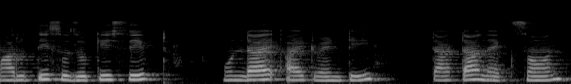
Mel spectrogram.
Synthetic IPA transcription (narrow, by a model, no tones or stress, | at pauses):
maɾut̪isud͡zukisifʈ | huɳɖajajʈʋeɳʈi | ʈaʈaneksɔn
